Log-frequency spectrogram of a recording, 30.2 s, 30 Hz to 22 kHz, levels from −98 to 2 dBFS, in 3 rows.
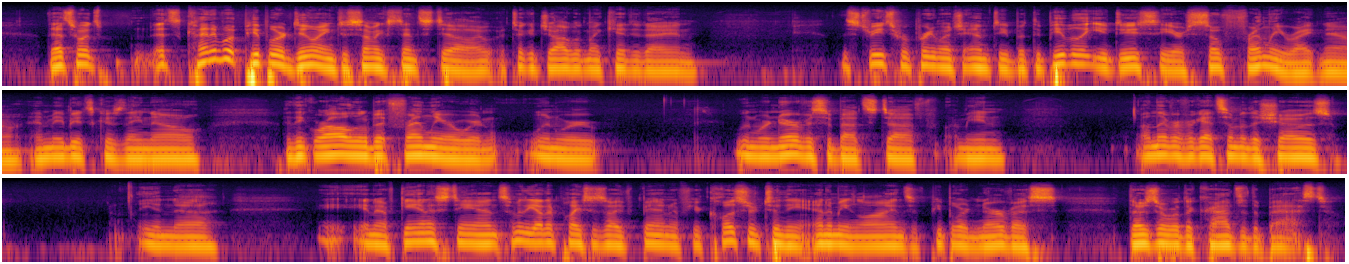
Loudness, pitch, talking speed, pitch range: -22 LUFS, 120 Hz, 200 wpm, 110-135 Hz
